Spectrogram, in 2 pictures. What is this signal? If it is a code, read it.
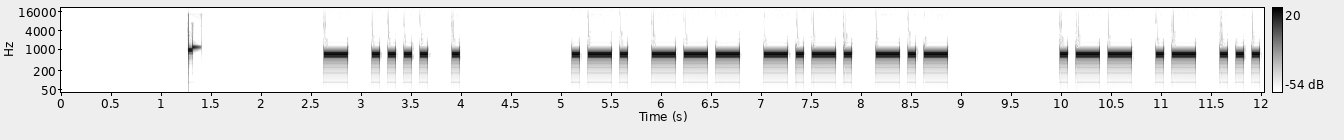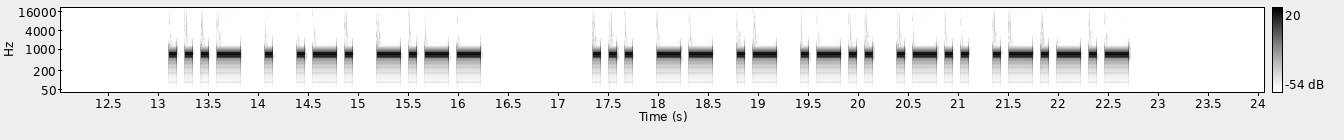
Morse code, heard as a keyed tone, about 15 wpm, 700 Hz. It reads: THE ROCK WAS VERY SMALL.
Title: 2x Word-Spacing - Sentences from Top 400 Words - 15wpm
